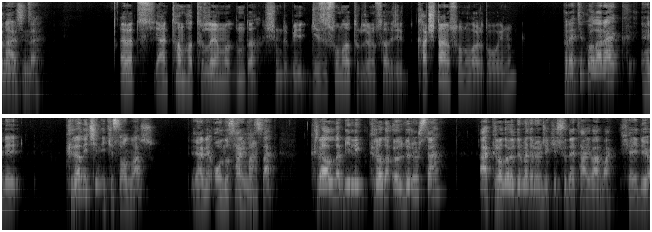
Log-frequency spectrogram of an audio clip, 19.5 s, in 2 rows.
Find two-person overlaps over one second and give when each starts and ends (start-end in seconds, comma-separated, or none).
none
